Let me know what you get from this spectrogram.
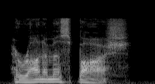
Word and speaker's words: Hieronymus Bosch: He tried to teach me to say the painter's name. Hieronymus Bosch. Rhymes with anonymous, he told me.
